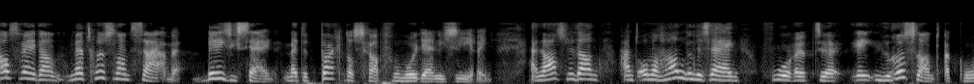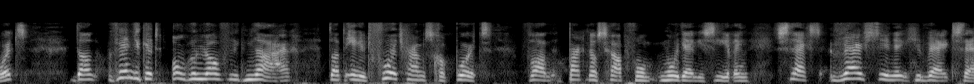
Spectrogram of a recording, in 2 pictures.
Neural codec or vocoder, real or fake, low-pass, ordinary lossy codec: codec, 16 kHz, 2 kbps, FreqCodec, smaller model; fake; 7.2 kHz; none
